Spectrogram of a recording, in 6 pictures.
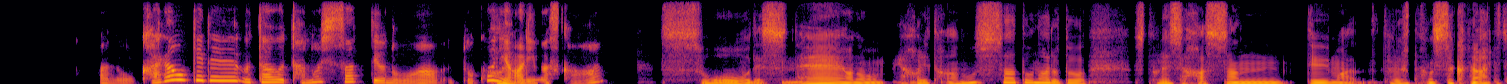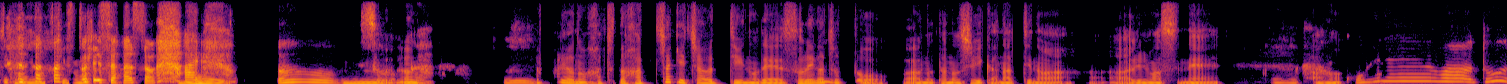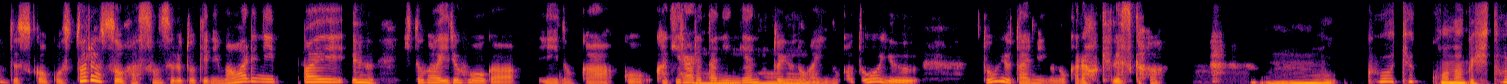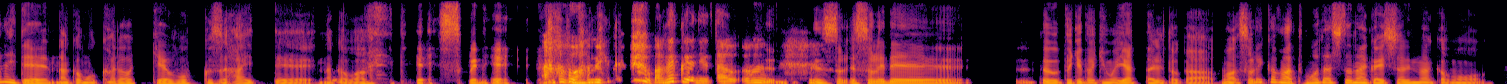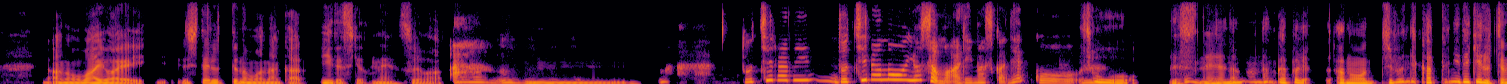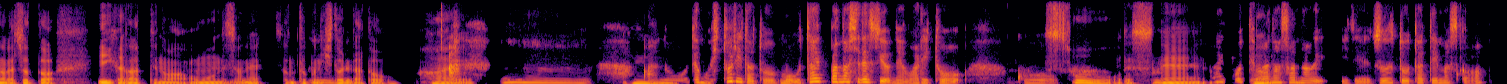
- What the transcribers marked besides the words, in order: laughing while speaking: "た たの 楽しさかなって"; laugh; laughing while speaking: "ストレス発散"; laughing while speaking: "タイミングのカラオケですか？"; laughing while speaking: "わめいて、それで"; laughing while speaking: "あ、わめく"; unintelligible speech
- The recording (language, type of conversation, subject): Japanese, podcast, カラオケで歌う楽しさはどこにあるのでしょうか？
